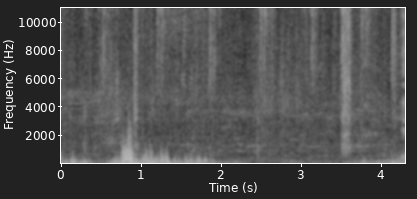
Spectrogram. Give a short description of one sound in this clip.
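Footsteps scuff on stone paving nearby.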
